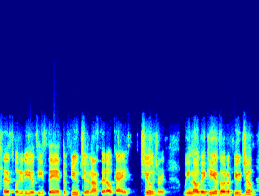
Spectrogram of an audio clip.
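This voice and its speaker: A woman in her thirties with a bright, forceful voice tells her story on a video call. She talks in an animated way, laughs often and drops churchy phrases. The stream sound is dull and lo-fi. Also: fairly low pitch, a little fast. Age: 30s. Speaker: guest. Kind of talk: casual chat.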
